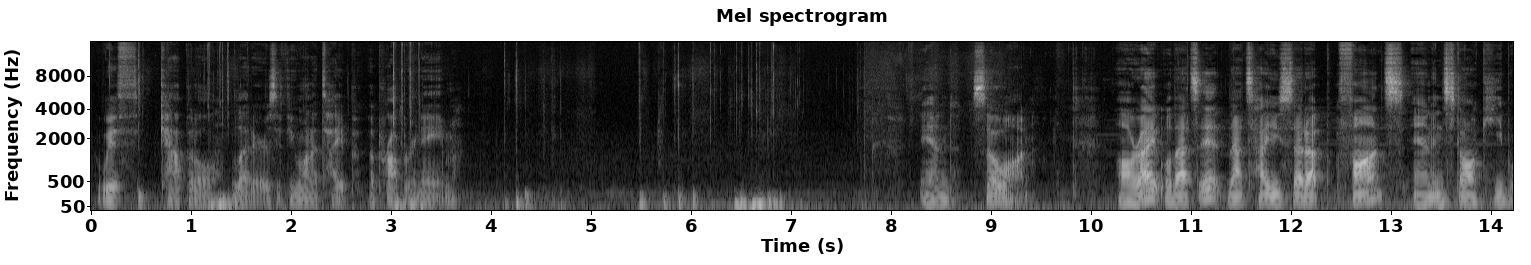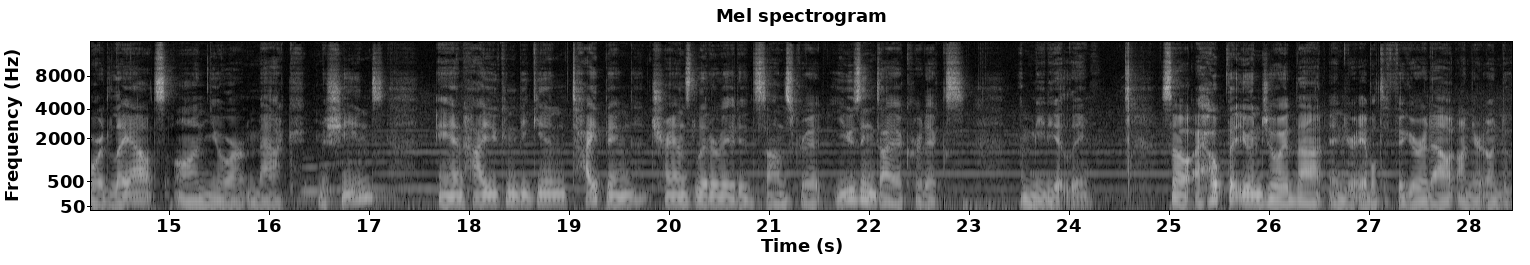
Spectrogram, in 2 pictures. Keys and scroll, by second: 0.9-1.7 typing, 3.0 Return, 5.5 alt+shift+a, 6.2-7.2 typing.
